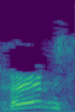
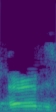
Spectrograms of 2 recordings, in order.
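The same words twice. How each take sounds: First: The word begins with an H sound. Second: The word begins without an H sound. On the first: "pronouncing the H and say dinner of herbs" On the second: "herbs without pronouncing the H"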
